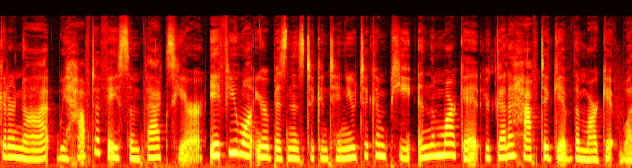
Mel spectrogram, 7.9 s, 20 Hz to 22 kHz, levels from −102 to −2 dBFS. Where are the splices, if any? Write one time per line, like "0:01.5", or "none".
0:02.5
0:06.1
